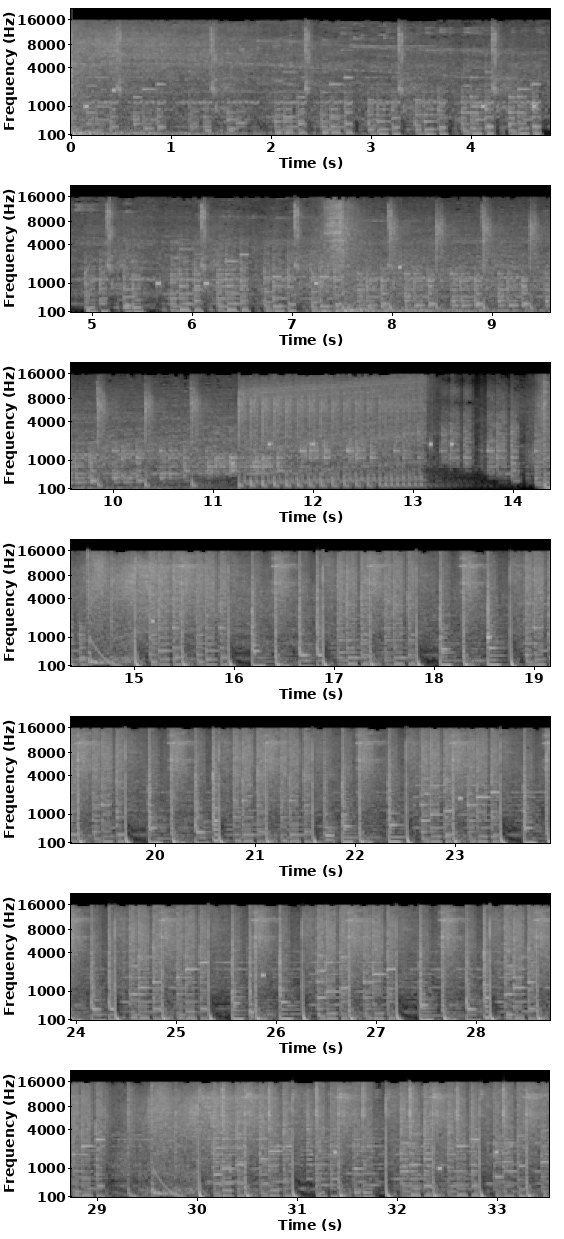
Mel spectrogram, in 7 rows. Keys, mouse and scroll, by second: 0.1 shift+F2, 7.8 space, 8.1 scroll down 1, 10.9 double click, 11.8 space, 12.6 double click, 13.3 space, 14.6 double click, 15.0 space, 16.3 right click, 17.9 double click, 18.5 shift+click, 19.5 right click, 20.2-22.7 scroll down 1, 22.8 F2, 23.7-24.9 scroll down 1, 25.1 right click, 26.0 F2, 31.2 space, 31.8 double click, 32.4 shift+click, 32.5-33.2 typing, 33.3 double click.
